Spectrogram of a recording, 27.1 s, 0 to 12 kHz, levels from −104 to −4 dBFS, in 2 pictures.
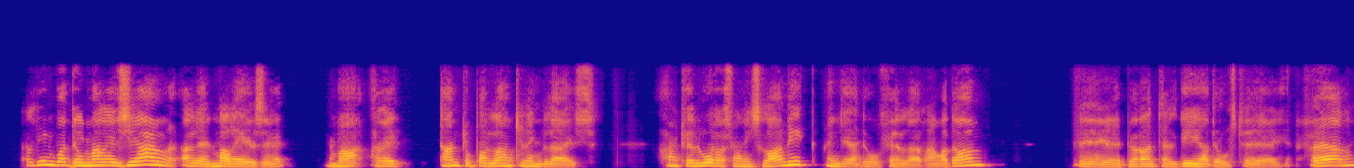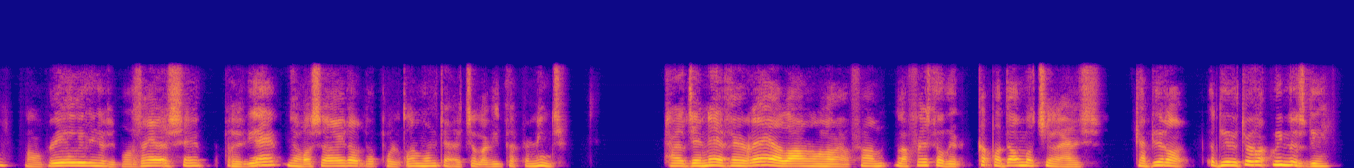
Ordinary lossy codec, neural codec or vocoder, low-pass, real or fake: none; codec, 16 kHz, 1 kbps, FreqCodec, larger model; 7.2 kHz; fake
